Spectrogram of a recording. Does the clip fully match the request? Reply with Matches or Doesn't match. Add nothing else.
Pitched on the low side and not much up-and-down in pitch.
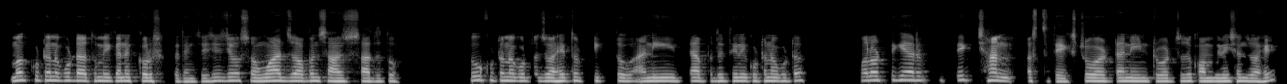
Doesn't match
